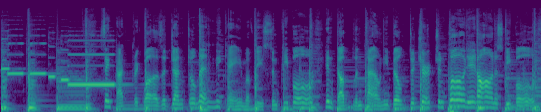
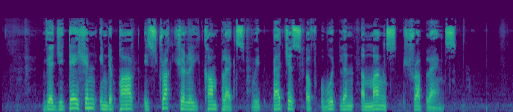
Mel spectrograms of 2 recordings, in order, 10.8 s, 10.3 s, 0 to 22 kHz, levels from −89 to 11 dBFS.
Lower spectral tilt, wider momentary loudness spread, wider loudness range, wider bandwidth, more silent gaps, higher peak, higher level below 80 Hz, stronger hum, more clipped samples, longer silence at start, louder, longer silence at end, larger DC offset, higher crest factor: first, -5.5 dB/octave vs -3.5 dB/octave; about the same, 10 LU vs 10 LU; first, 5 LU vs 2 LU; first, 16 kHz vs 11.5 kHz; neither; second, -6 dBFS vs 0 dBFS; first, -44 dBFS vs -52 dBFS; neither; neither; second, 0 s vs 0.85 s; second, -27 LUFS vs -18 LUFS; second, 0 s vs 1.15 s; neither; about the same, 20 dB vs 20 dB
